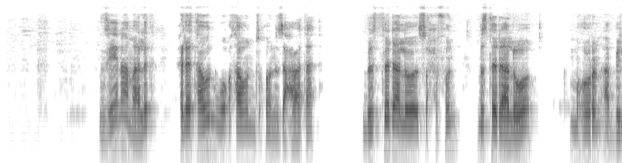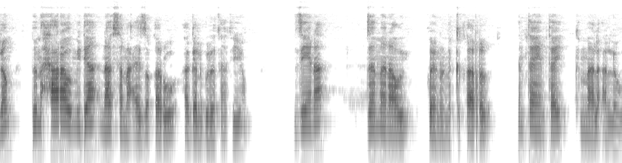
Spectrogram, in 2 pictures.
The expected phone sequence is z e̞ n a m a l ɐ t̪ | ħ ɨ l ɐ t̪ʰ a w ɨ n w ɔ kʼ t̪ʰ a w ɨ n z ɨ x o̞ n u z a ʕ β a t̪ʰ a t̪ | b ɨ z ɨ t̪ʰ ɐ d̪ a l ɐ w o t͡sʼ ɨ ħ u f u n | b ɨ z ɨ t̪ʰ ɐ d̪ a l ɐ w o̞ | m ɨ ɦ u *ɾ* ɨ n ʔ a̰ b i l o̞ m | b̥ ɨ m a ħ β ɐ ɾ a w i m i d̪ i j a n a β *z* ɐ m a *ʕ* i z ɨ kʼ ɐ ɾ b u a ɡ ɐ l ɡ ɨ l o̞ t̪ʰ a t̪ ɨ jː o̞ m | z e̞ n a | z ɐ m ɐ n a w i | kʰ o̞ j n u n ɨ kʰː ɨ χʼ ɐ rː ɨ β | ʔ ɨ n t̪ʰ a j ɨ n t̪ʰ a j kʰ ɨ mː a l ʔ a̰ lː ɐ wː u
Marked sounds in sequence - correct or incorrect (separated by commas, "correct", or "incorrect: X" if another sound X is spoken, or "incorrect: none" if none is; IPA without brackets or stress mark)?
correct, incorrect: s, correct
